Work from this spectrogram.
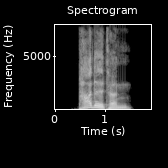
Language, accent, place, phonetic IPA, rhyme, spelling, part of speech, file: German, Germany, Berlin, [ˈtaːdl̩tn̩], -aːdl̩tn̩, tadelten, verb, De-tadelten.ogg
- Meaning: inflection of tadeln: 1. first/third-person plural preterite 2. first/third-person plural subjunctive II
